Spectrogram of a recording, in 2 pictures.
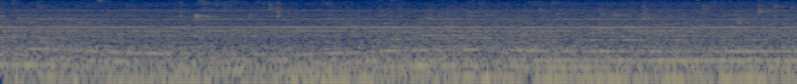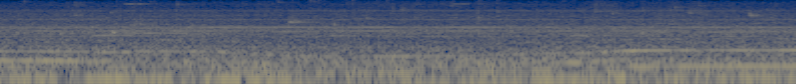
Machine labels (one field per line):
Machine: pump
